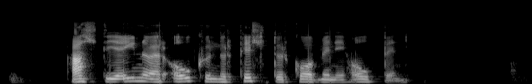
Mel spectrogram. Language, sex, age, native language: Icelandic, male, 20-29, Italian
